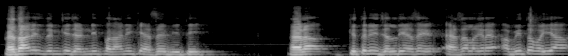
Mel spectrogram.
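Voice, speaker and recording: A man's voice: sits high, flat delivery, a little fast. A man teaching a live online class, chatty and repeating his phrases as he checks in with students. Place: home studio.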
